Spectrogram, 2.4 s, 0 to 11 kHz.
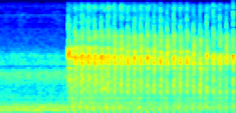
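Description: Er:YAG dental laser with a PIPS tip firing pulses into a vial of water at 15 pulses a second: a sudden start about two-thirds of a second in, then a rapid, even train of sharp snaps, strongest in the high range. The snaps are the laser pulses setting off micro-explosions in the water, the photoacoustic effect, which is described as violent.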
